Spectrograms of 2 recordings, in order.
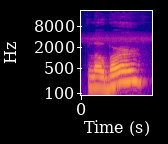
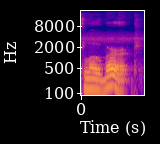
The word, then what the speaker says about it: Flobert: the name of this rifle is called a flo bur by some people called flo burr but i call it a flo bert because that's kind of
